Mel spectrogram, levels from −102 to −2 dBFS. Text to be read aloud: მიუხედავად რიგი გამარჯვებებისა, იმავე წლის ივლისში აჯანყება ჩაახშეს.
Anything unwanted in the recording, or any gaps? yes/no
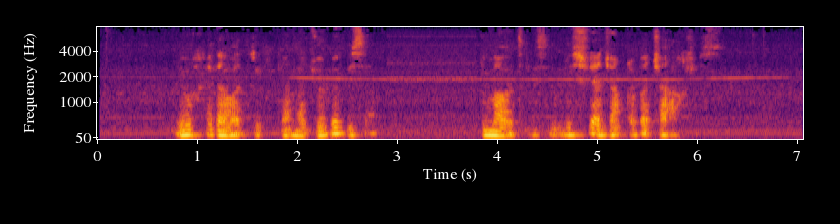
no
